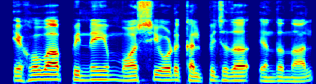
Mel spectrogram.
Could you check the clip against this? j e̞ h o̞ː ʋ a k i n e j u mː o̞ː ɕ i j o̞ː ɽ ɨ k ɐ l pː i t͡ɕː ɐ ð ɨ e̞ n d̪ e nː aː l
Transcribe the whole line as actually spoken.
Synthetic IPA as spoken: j e̞ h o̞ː ʋ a p i nː e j u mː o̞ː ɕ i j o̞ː ɽ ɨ k ɐ l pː i t͡ɕː ɐ ð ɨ e̞ n d̪ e nː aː l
